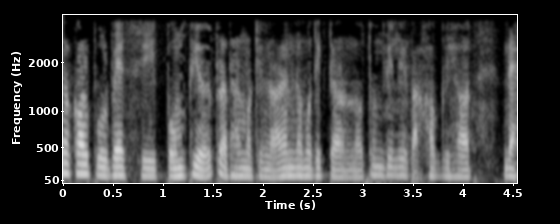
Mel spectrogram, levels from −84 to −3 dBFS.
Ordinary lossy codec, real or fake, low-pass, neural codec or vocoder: AAC, 24 kbps; fake; 3.6 kHz; codec, 16 kHz, 16 kbps, FreqCodec, smaller model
